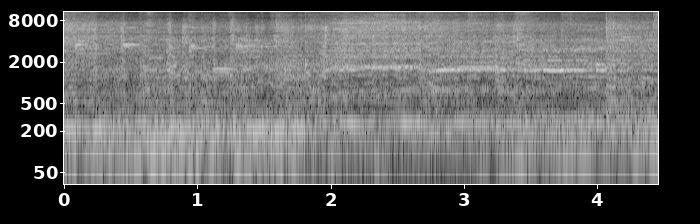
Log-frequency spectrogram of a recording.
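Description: Live rock band playing electric guitars and drums, recorded from the audience. A high note is held through the second half.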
